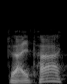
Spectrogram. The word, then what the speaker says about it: BIPOC: Is that how it's pronounced, BIPOC? – Uh-huh.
